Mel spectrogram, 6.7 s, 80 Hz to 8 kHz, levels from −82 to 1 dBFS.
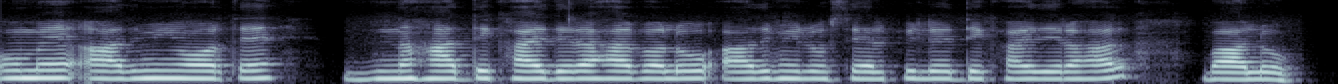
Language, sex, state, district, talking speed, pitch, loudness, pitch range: Bhojpuri, female, Uttar Pradesh, Deoria, 160 wpm, 215 Hz, -15 LUFS, 210-220 Hz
